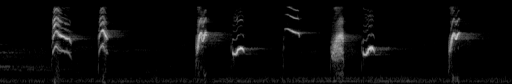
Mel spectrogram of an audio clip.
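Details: Greater green leafbird song played to rouse other leafbirds into singing: sharp high chirps and down-slurred whistles, about eight loud notes spaced irregularly over five seconds against a silent background.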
